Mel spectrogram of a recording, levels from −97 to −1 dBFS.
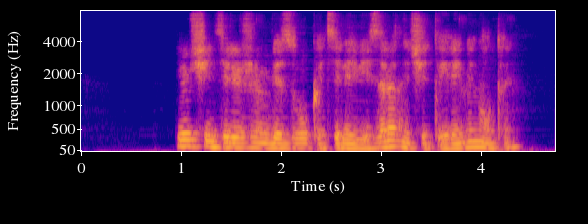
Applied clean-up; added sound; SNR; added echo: neural mask model DeepFilterNet 3.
